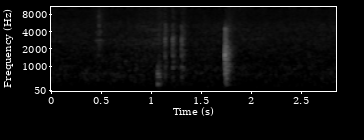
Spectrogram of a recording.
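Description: A paper lid crinkles as it is peeled back from a cup.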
